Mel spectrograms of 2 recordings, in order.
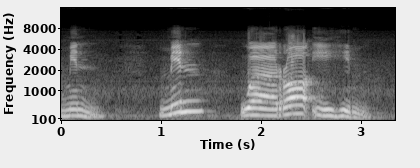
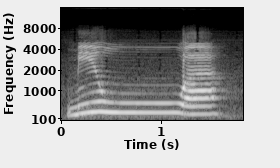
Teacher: Nun nya dihilangkan jadi nunnya tidak terdengar lagi suaranya langsung masuk ke WA jadi seolah-olah di atasnya wa ini ada tasdidnya Jadi cara bacanya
